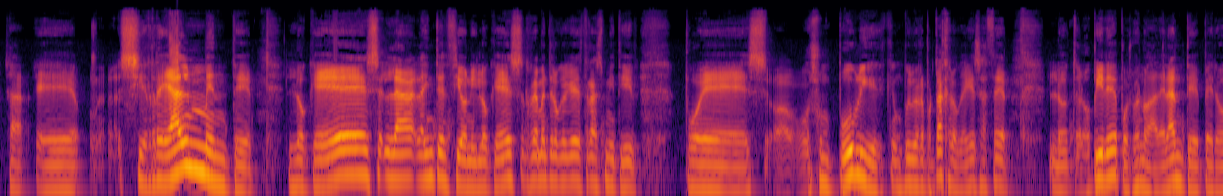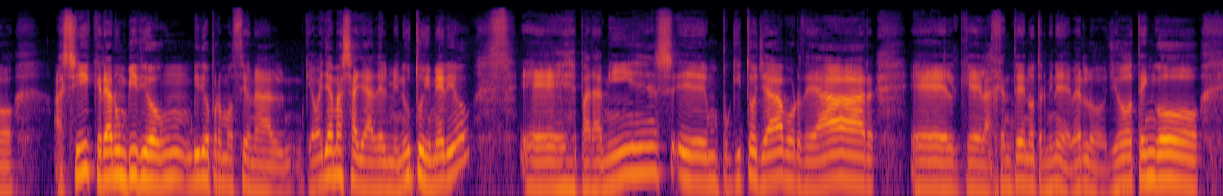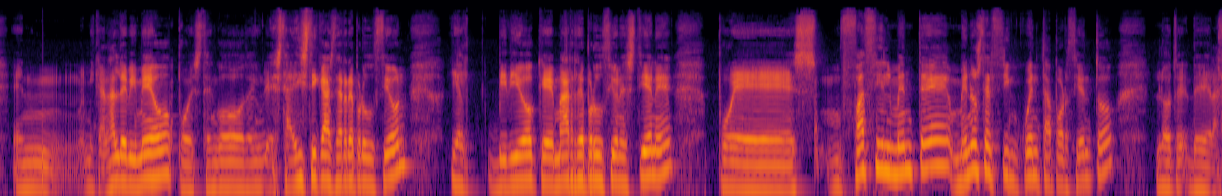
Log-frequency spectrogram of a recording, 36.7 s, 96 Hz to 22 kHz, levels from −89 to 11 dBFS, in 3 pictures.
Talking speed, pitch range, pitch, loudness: 165 wpm, 125-160 Hz, 140 Hz, -20 LUFS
